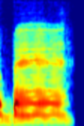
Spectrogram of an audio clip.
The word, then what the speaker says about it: bear: Bear nggak pakai R itu British ya. Tapi kalau mau pakai R, bear. Ya, belakangnya ada itu American, ya.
